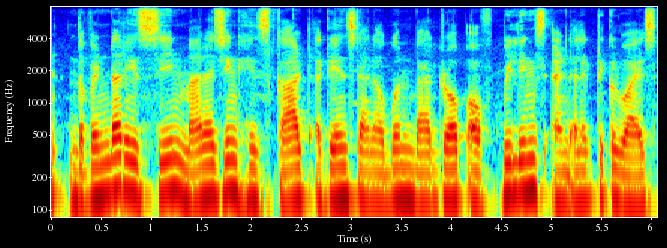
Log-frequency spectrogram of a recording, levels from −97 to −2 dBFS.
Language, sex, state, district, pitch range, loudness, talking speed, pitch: English, male, Karnataka, Bangalore, 115-135 Hz, -14 LUFS, 160 wpm, 125 Hz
